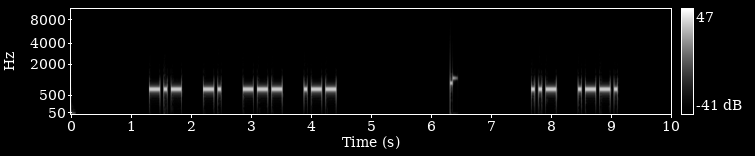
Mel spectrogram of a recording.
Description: Morse code, heard as a keyed tone, about 20 wpm, spaced as for 14 wpm, 700 Hz. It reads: KNOW UP
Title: 2x Character Spacing - Top 200 Words - 20wpm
